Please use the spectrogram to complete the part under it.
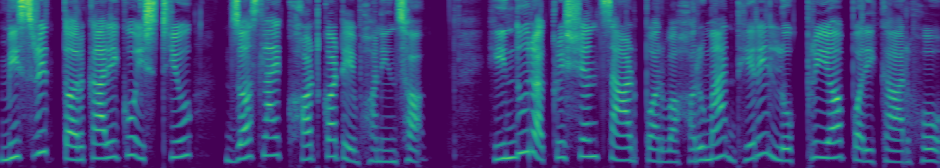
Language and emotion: Nepali, neutral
